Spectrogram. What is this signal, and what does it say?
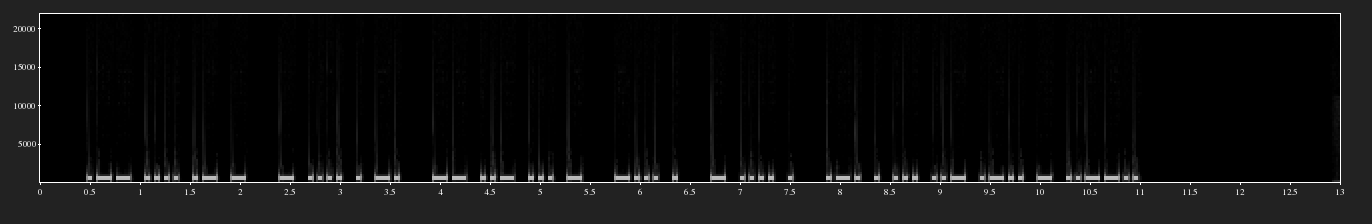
Morse code, heard as a keyed tone, about 25 wpm, 700 Hz. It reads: WHAT THEN MUST BE THE RESULT?
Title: Sentences from Top 1000 Words - Review Part 5 - 25wpm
